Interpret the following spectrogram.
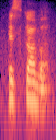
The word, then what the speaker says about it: discover: Discover. Discover. Cur. CO. Yes, on cur, right? Discover will take it on a cur because this is again it is a PR.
